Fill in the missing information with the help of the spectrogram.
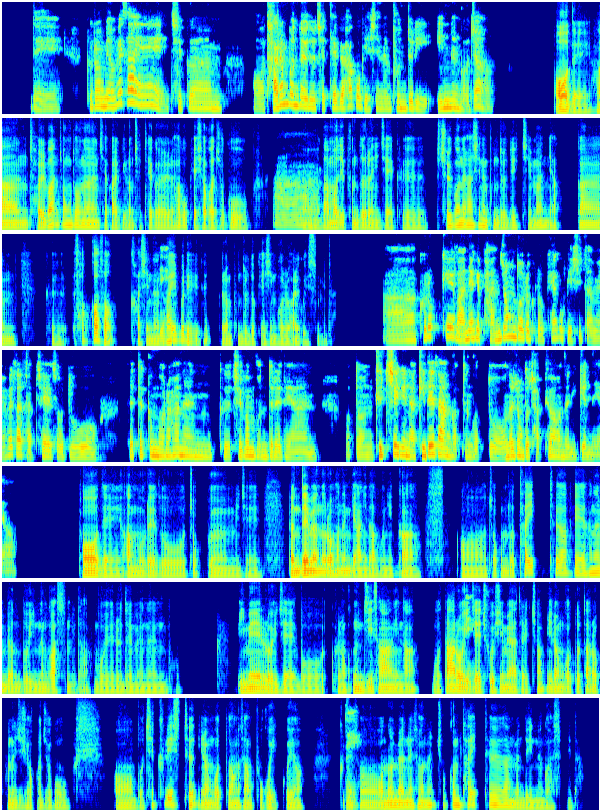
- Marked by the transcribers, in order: other background noise; in English: "타이트"; tapping; in English: "타이트"
- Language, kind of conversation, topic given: Korean, advice, 원격·하이브리드 근무로 달라진 업무 방식에 어떻게 적응하면 좋을까요?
